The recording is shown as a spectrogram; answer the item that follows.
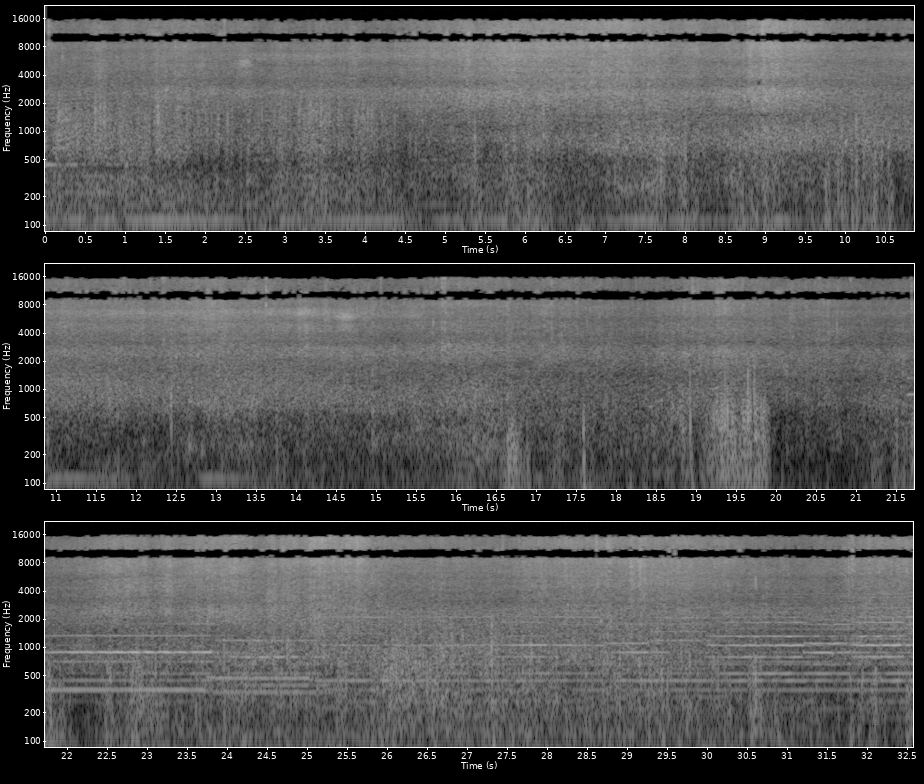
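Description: Steady rushing noise like wind on the microphone, with a low hum through the first dozen seconds. Two loud thumps come past the halfway mark. About two-thirds in, several steady held tones begin.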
